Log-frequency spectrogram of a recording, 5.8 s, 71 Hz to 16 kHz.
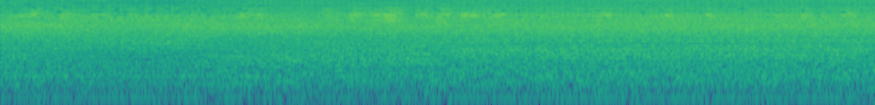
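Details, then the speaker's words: Air conditioner with a large S-Series Tecumseh compressor, just recharged with fresh R22 (no leak found, speculated low from factory), running and making heavy condensation. Smooth even air rush over steady low compressor hum, no knocks; normal running. "Unit being brought back to life. Fresh charge of R22."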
